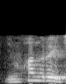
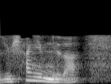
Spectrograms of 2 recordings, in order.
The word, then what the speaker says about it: 유향: 몰약과 유향과 여러분 성경 읽으실 때 자꾸 유향을 유황이라고 읽는데요. 유향은 터지는 겁니다. 유향이 프레그런스인데요. 유황으로 읽지 마시고 그거는 저 지옥불, 유황불 그때 나오는 겁니다. 여기는 그거 아닙니다. 유향입니다.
